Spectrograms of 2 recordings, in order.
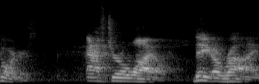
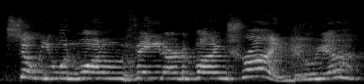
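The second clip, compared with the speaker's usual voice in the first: put-on taunting old hippie; 11 semitones higher, 6 dB louder than usual.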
